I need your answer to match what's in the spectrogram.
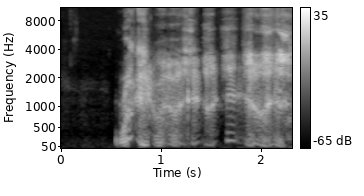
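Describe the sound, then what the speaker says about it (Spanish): A dog barks and growls in a rough, repeated run of close vocalizations that begins after a moment of silence, with no talk. "Ahí tienen una buena experiencia, la del perro ladrando."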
